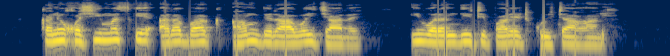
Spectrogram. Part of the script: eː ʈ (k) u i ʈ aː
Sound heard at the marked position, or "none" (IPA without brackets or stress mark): k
